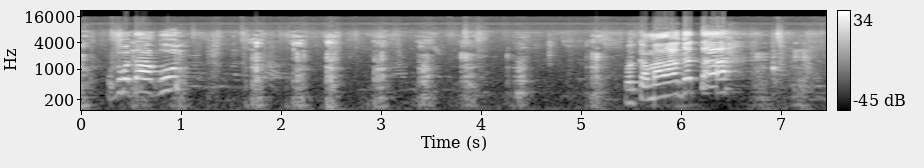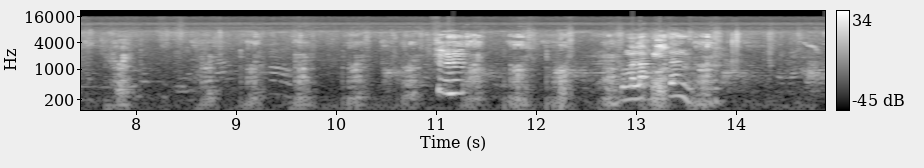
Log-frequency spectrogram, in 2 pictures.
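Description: A pig squeals loudly.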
